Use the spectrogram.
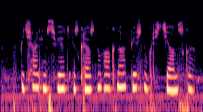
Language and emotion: Russian, sad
